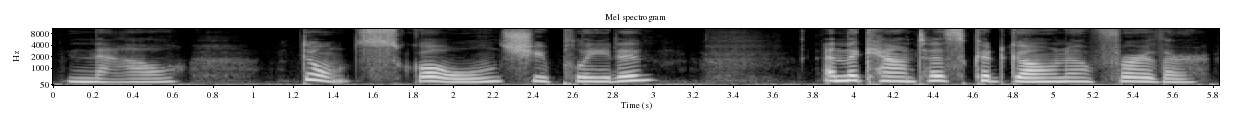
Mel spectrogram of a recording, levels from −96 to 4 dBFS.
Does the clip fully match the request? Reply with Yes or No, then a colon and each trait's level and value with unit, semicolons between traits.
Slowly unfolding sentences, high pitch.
Yes: slow, 125 wpm; high, 230 Hz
